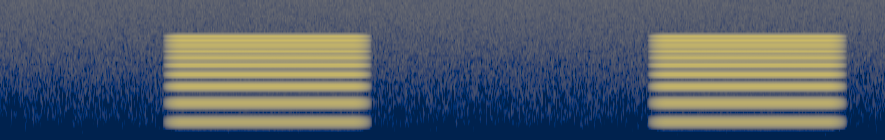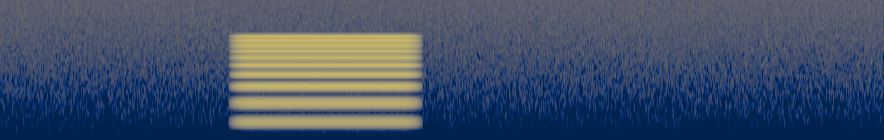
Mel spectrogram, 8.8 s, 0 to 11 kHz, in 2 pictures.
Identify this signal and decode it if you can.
Ship horn signal, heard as a ship's horn, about 440 Hz. 3 short. At sea: I am operating astern propulsion.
